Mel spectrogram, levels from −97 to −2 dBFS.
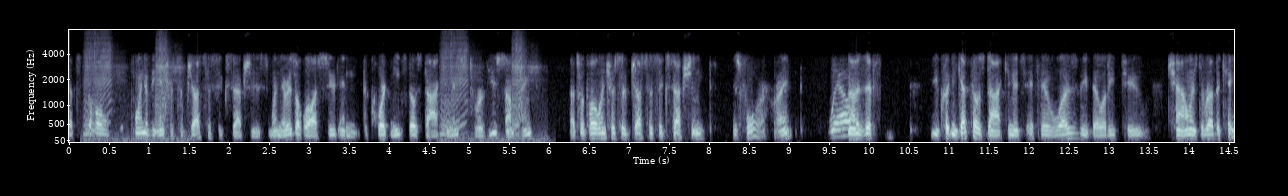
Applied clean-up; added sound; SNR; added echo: none; Fart; 13 dB; none.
